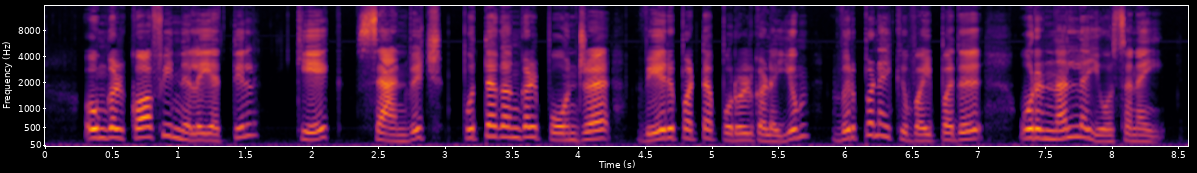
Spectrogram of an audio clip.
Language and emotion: Tamil, neutral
